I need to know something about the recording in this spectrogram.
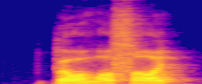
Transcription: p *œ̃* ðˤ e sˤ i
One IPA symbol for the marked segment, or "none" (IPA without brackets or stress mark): œ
